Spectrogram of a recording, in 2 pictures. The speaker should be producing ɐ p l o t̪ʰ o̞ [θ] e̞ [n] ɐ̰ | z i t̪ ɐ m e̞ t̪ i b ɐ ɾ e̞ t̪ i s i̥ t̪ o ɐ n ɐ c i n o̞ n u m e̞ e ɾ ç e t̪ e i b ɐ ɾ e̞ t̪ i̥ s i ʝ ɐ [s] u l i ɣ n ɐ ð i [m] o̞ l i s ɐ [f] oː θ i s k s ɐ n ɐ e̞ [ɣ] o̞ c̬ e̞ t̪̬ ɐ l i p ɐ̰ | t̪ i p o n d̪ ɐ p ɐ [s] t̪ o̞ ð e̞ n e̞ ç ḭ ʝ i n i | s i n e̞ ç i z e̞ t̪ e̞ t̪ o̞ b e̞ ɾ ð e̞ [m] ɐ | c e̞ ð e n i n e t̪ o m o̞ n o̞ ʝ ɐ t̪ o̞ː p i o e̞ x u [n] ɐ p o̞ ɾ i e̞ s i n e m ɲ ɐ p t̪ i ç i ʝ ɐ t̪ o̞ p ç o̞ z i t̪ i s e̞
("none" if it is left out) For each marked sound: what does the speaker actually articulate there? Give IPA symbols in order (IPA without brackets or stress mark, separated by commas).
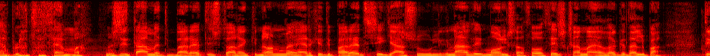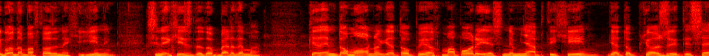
θ, m, s, m, θ, ð, f, m, m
